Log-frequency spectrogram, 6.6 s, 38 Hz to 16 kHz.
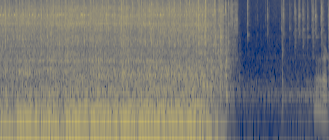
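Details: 2011 Harley Road Glide FLT Twin Cam, hot: uneven idle with light top-end clicking about three per second until shut off, dropping a cylinder; owner says it wouldn't accelerate until about 3,000 rpm. Cause not yet found.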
